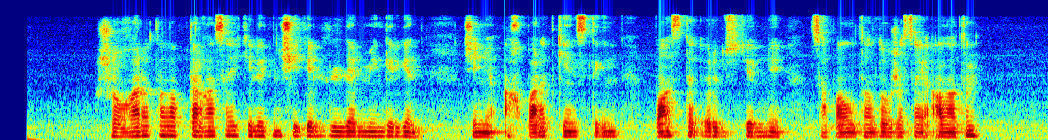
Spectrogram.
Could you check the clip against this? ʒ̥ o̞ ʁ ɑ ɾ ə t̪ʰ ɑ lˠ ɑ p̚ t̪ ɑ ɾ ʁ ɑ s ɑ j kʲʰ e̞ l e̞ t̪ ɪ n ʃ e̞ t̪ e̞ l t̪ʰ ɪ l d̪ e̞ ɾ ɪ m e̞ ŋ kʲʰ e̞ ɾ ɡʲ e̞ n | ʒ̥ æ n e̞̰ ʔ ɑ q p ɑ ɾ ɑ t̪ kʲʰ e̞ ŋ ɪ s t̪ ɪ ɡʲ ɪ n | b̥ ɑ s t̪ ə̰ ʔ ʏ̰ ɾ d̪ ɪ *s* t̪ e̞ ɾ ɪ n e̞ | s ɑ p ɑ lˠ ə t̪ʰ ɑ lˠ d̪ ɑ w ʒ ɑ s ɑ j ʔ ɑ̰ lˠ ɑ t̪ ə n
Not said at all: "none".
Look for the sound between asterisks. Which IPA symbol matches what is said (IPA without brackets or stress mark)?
s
